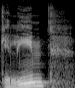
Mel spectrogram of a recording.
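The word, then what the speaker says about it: כלים: So, for example, you'll hear him say kelim, right? And that's the Hebrew word that's now pronounced kelim, which means vessels or instruments.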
